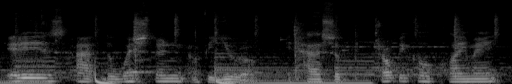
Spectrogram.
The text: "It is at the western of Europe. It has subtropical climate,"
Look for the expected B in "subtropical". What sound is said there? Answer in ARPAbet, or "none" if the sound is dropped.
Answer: none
